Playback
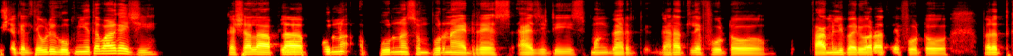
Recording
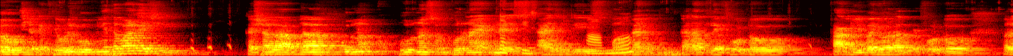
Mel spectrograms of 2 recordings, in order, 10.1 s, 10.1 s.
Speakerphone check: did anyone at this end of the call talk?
Yes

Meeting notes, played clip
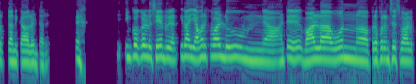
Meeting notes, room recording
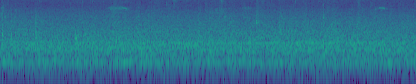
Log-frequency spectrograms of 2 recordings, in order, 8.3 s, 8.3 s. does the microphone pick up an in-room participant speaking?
No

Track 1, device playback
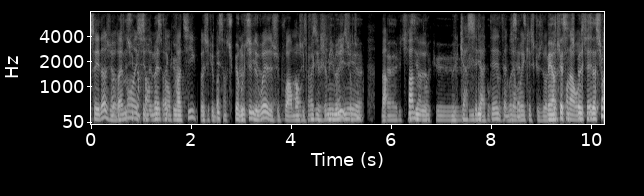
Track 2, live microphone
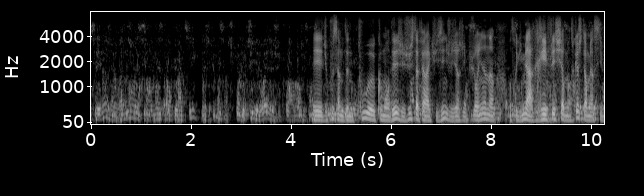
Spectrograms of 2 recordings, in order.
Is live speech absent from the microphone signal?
No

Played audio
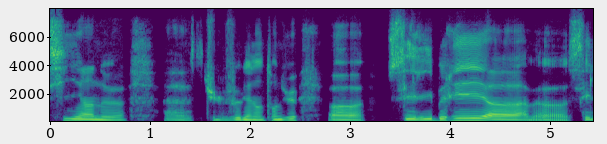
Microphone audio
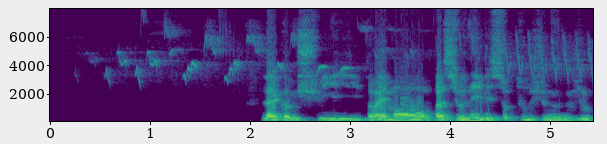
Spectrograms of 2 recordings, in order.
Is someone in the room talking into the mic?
Yes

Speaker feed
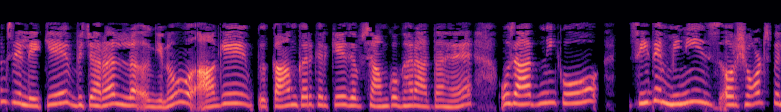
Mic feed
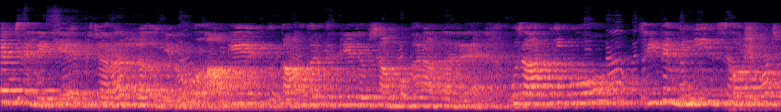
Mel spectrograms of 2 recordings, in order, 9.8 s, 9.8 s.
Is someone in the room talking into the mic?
Yes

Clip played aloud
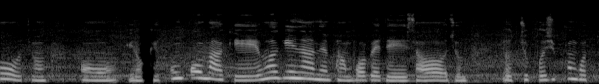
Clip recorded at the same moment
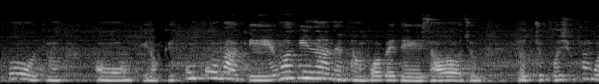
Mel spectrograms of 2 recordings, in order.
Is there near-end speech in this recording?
No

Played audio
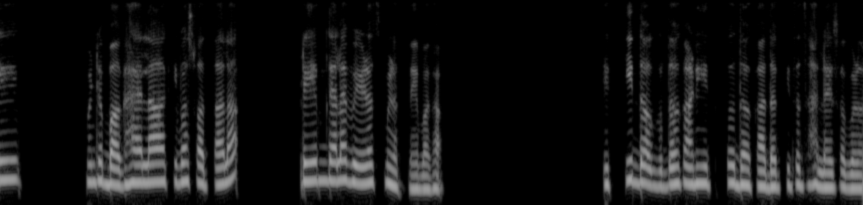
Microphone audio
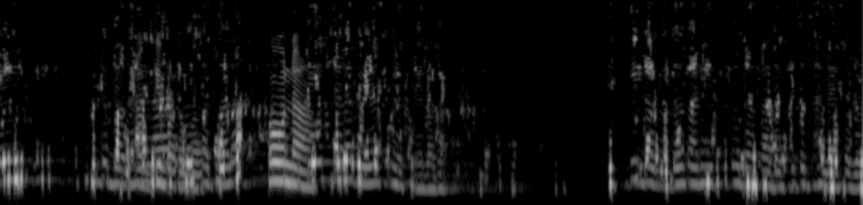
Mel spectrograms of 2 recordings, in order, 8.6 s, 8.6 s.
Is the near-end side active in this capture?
Yes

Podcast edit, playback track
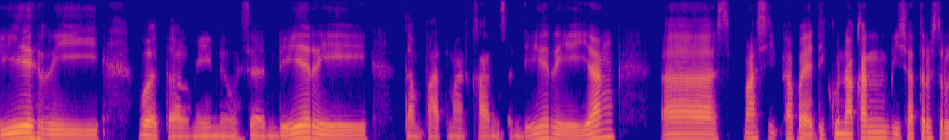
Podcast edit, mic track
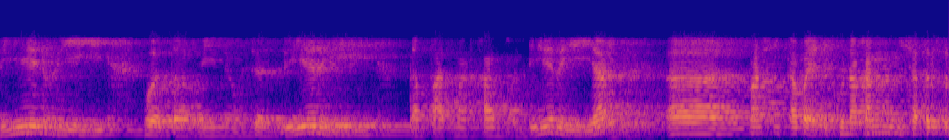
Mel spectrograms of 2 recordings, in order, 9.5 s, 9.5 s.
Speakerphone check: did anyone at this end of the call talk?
No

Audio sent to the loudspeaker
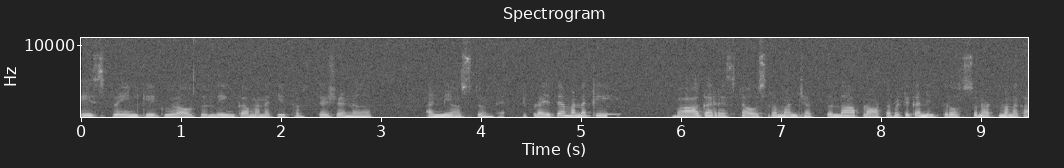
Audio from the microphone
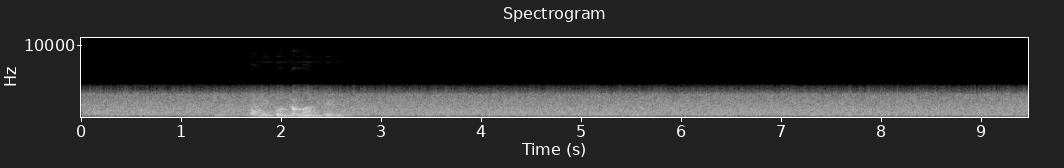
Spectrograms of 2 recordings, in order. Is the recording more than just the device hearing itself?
Yes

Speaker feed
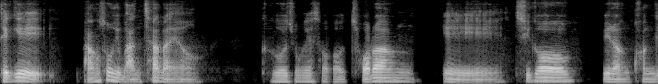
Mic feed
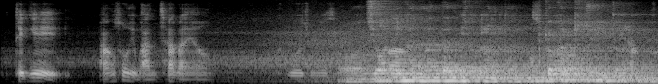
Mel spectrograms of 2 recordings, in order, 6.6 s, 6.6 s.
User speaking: Yes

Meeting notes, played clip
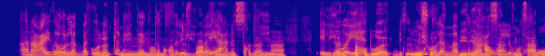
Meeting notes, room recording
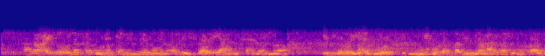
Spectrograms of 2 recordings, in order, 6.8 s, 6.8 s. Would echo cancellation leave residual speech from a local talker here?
No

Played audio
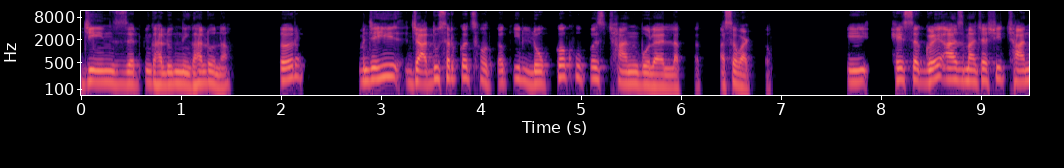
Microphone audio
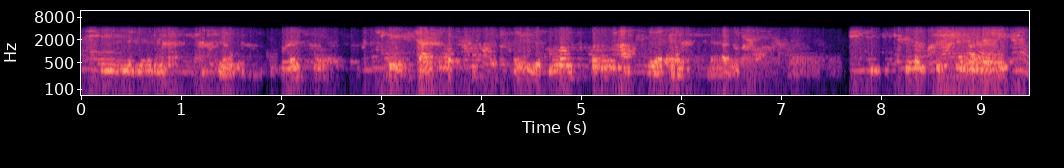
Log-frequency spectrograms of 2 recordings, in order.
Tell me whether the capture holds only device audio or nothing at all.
No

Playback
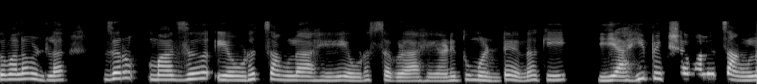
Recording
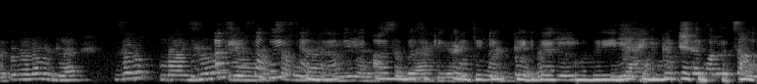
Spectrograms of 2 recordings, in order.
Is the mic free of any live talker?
No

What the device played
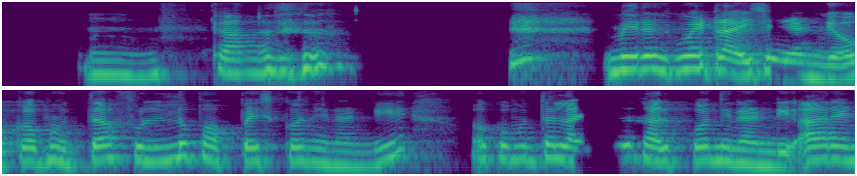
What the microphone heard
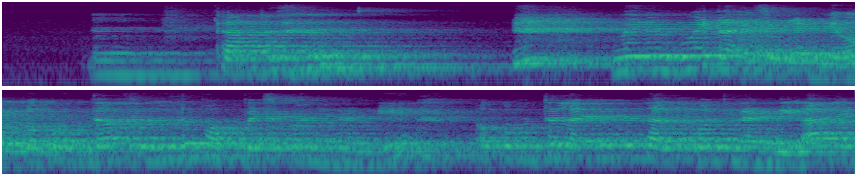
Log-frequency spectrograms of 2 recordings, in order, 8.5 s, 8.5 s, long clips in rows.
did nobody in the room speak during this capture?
Yes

